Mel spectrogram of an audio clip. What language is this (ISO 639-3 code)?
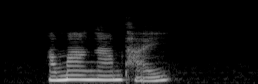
yue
